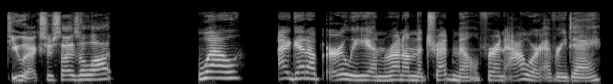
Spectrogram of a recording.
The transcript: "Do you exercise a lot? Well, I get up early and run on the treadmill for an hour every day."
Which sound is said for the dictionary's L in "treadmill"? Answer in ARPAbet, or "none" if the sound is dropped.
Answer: L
